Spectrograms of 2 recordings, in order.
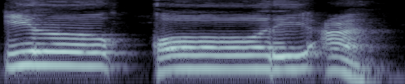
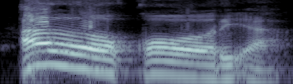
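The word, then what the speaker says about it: القارعة: surat al-qariah ayat 1 bacanya bukan Il Qoriah atau full Qoriah tapi bacalah al-qariah Apa cirinya dibaca karena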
